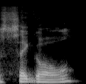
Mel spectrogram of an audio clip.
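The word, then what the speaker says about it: סֶגוֹל: And then the next one, you've got like the 3 little dots here underneath, and that's called a segol, and that is pronounced as E as in better.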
